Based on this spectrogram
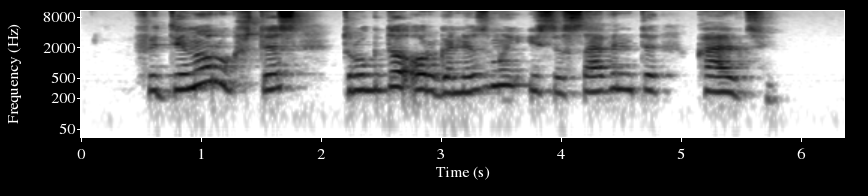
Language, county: Lithuanian, Vilnius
